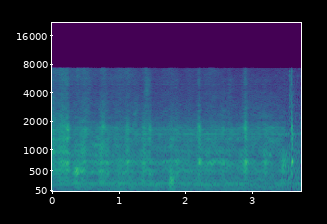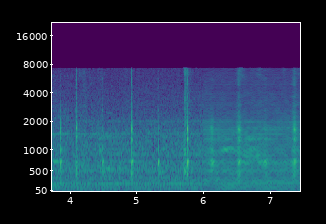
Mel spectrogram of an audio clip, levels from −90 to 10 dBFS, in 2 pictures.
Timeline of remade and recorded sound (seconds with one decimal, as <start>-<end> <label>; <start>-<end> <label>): 0.0-3.5 remade; 3.5-6.0 recorded; 6.0-7.5 remade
